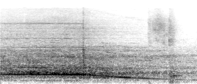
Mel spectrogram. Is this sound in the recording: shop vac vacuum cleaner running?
yes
